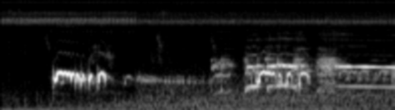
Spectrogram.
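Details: Zebra dove, or perkutut, giving manggung song used as bait to arouse other local doves; a short warbled coo phrase, a pause, then overlapping trilled coos, over a constant high-pitched hiss.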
